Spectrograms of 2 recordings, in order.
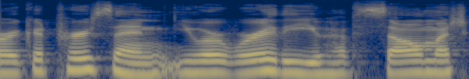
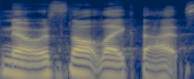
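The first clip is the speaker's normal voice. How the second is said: ordinary delivery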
